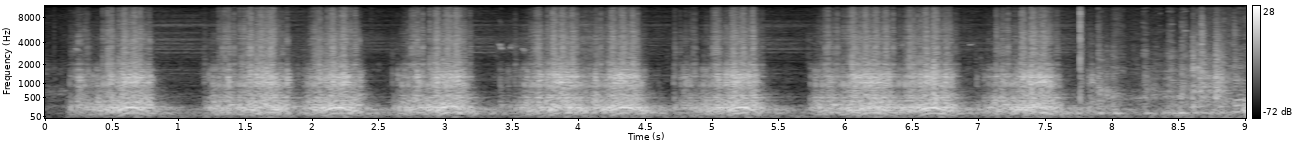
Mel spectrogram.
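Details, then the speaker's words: 1950 Nash Statesman unrun 23 years, cranking on 6 volts: starter drags engine in slow laboured heaves about once every two seconds, no start; suspected stiff accessories and a starter needing cleaning, not confirmed. "It just wasn't It was turning, but it wasn't turning fast enough."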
